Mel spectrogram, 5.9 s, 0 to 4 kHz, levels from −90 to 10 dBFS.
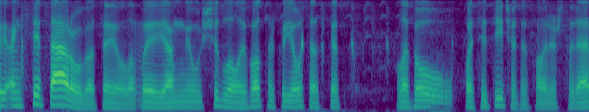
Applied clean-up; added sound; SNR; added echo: neural separator model SepFormer WHAM!.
